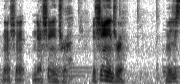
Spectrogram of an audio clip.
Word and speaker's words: Nashandra: Oh, she doesn't even say it like Nishandra. She says it like Nashandra.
